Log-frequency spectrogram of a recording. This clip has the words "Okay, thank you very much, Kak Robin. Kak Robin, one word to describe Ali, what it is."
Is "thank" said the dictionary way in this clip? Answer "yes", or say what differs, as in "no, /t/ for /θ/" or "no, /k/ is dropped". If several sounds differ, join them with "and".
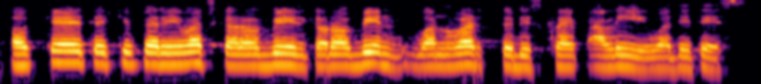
no, /t/ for /θ/ and /ŋ/ is dropped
